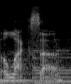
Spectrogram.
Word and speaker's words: Alexia: My name is spelt as Alexia. There's a silent I in there, but it's pronounced Alexa.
